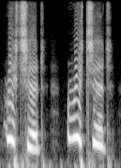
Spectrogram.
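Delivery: high, loud desperate cry; shrieking, crying. A narrator's reading. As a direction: shriek his name in anguish. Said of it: "Shrieking, crying".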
